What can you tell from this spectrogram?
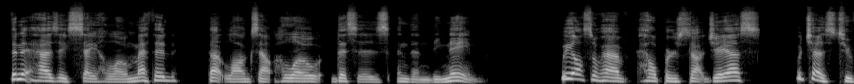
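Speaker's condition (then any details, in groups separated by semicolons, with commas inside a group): No condition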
